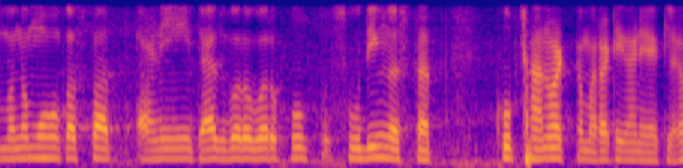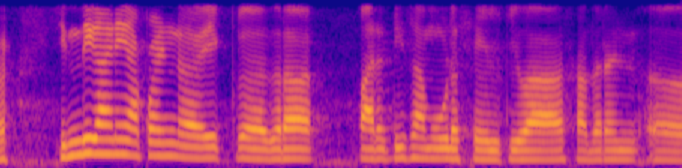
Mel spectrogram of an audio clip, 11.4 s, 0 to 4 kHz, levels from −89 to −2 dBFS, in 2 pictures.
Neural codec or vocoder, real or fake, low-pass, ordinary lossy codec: autoencoder, 48 kHz, 32 numbers a frame, DAC-VAE, trained on Japanese speech; fake; 3.6 kHz; none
